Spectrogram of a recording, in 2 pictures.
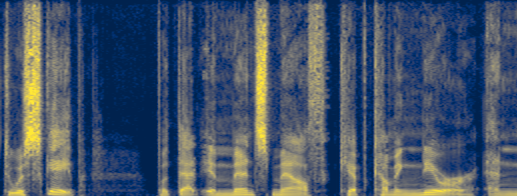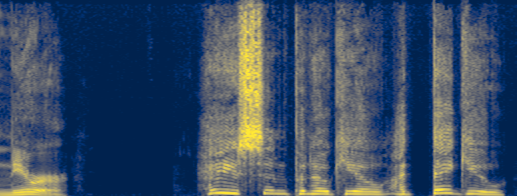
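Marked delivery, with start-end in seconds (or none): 5.4-7.7 much higher, pleading little goat voice; bleating goat. Acted. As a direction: beg him to hurry like a bleating goat. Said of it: "bleated the little goat".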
